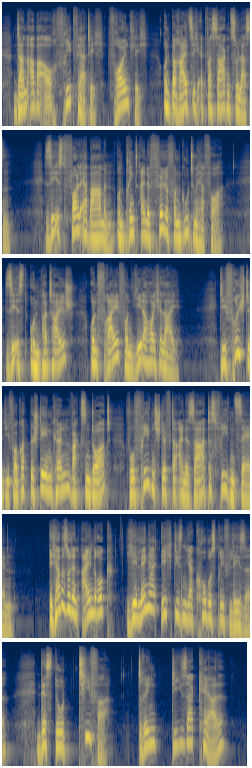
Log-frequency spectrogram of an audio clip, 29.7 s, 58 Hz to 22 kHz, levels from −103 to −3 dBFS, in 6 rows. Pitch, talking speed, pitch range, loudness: 140 Hz, 125 wpm, 125-160 Hz, -23 LUFS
